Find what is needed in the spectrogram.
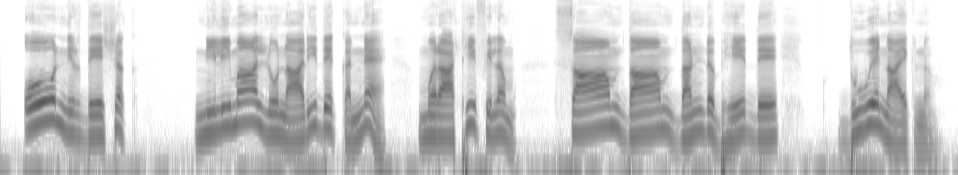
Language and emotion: Dogri, neutral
